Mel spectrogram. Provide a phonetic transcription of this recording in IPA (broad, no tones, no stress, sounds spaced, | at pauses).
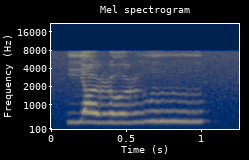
j ɑ ɭ o ɭ ð ɯː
